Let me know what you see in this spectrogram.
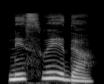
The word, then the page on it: ನಿಸೇವಿತ: Kannada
